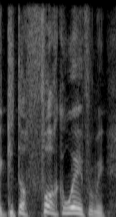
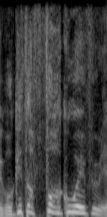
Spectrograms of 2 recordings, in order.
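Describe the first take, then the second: First: Higher, louder repeat of the warning; mock yell. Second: Sharp higher snap to back off; louder, higher, quicker get-away warning; mock yell. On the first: Tattooed guy walking off, repeating his warning, mock yell. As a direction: snap it again as he walks off. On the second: Tattooed guy yelling at the phone crowd to back off, mock yell. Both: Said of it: "they're walking away".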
